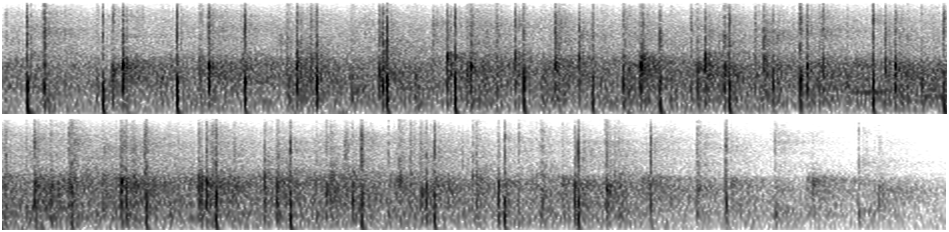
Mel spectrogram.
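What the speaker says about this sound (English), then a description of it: "We just want to give you applause tonight and thank you for all you do." Council meeting audience applause, a dense run of crisp close claps that holds steady and then thins out toward the end.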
